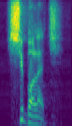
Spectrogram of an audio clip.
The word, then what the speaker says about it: Shibolete: vamos fazer o seguinte, os efraimitas não conseguem pronunciar a palavra Shi. Não, não, você não é. Então fala Shibolete.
